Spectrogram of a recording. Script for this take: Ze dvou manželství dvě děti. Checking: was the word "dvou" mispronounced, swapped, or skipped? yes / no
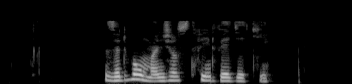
no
